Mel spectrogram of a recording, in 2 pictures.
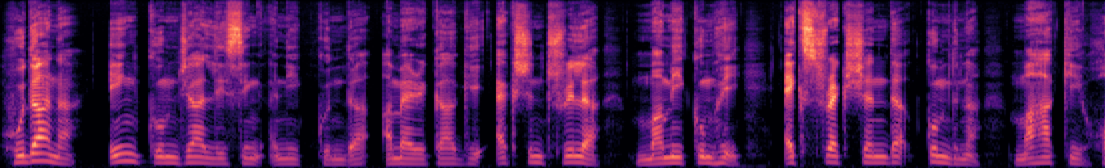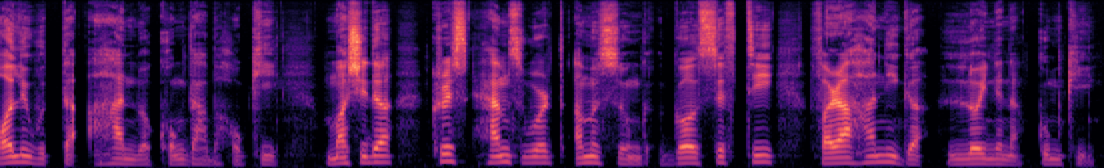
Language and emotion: Manipuri, neutral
